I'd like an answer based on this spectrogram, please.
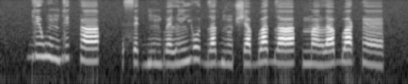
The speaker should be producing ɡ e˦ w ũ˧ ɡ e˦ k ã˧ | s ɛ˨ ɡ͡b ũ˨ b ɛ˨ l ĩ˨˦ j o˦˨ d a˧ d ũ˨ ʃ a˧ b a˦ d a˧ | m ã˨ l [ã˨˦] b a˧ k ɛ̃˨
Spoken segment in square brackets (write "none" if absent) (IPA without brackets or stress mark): a˨˦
